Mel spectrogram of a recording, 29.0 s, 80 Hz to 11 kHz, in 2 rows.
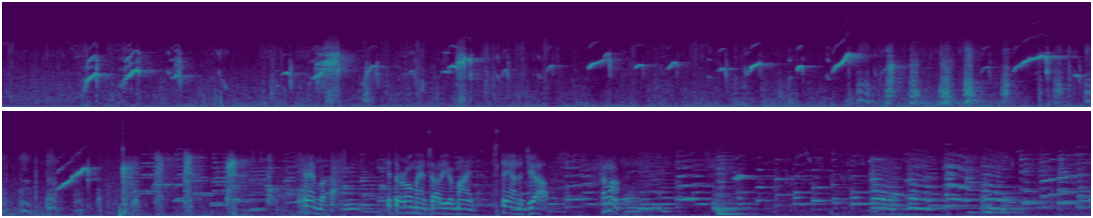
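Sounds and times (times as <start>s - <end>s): chimpanzee squeaks and hoots: 1.1s - 3.0s, 3.7s - 19.0s, 24.0s - 25.5s.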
